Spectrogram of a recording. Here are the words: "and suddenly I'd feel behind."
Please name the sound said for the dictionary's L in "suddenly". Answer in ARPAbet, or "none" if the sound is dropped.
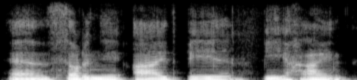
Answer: none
